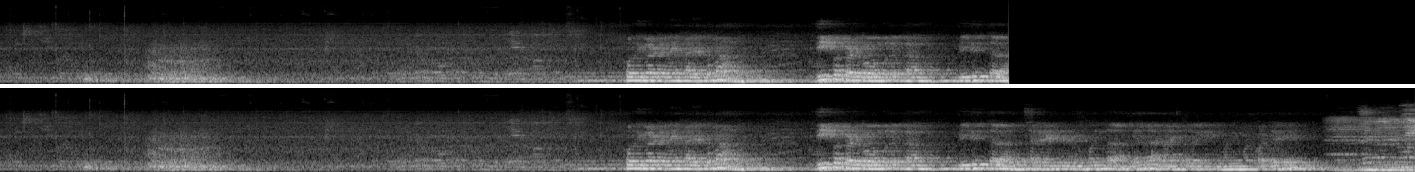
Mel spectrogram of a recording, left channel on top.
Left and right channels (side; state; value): left; drops out; at 10.1 s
